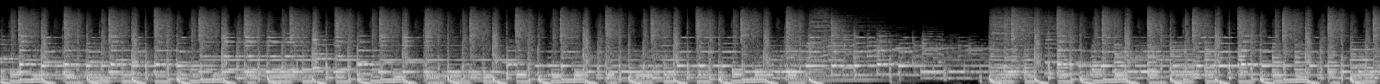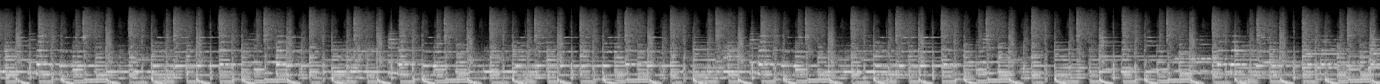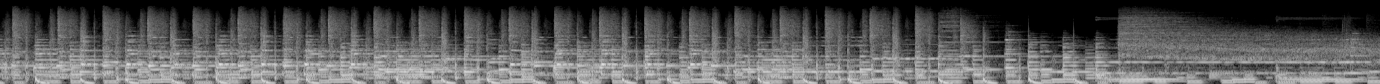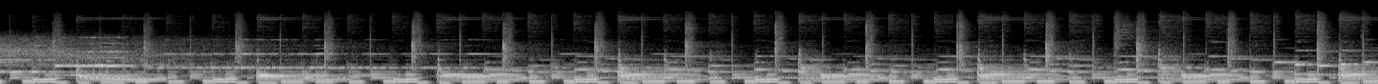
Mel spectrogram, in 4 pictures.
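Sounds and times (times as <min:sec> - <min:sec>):
female contemporary steel pannist playing: 0:00.0 - 0:55.1.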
